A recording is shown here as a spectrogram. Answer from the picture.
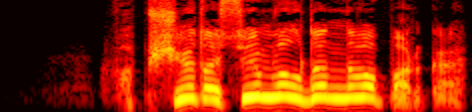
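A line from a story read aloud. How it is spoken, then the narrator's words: Slightly offended answer. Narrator (Russian): слегка обиженно ответил мышкобой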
